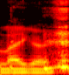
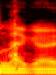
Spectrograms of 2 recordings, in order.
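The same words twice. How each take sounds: First: It is said in the speaker's usual plain accent. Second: It is said in a local Gawler accent.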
